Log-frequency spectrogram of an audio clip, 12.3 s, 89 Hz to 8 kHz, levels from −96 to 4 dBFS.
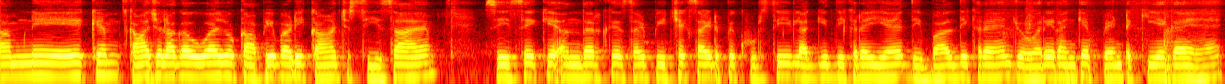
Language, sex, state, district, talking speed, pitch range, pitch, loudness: Hindi, male, West Bengal, North 24 Parganas, 180 wpm, 125-135 Hz, 130 Hz, -16 LUFS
